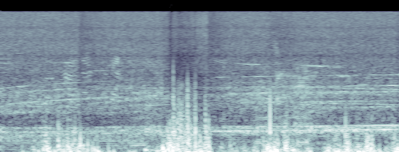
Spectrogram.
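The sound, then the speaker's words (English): Helicopters flying over in Alaska during a tsunami warning: a loud, continuous low rumble with rough, pulsing chop that swells and eases over a few seconds, with a faint steady whine running underneath. “Helicopters flying over.”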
